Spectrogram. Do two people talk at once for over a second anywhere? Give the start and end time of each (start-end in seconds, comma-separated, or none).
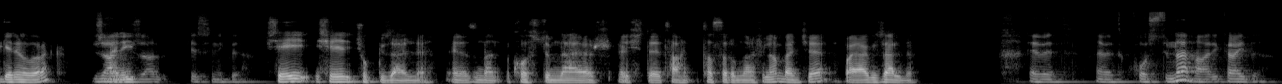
none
